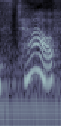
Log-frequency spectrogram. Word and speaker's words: staff: The staff через «а» читается, окей?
